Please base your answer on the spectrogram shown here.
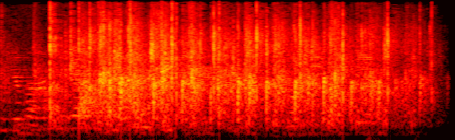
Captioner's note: applause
